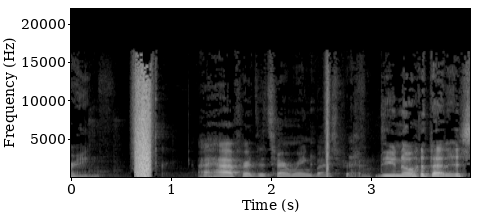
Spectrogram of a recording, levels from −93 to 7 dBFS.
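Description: Two short bursts of static swish through the speech, from 0.59 to 0.85 s just before "I have heard the" and from 2.52 to 2.60 s just after "heard the term ring". They are wireless microphone noise hits: the FM radio link fades and receiver noise rises over the voice.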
